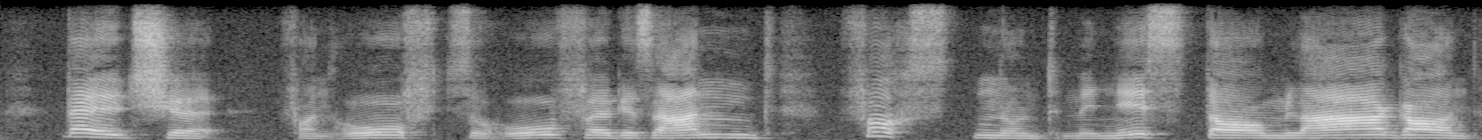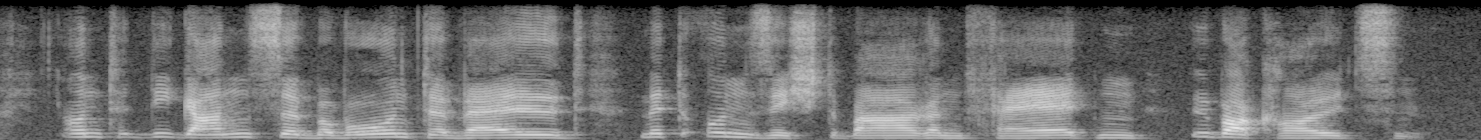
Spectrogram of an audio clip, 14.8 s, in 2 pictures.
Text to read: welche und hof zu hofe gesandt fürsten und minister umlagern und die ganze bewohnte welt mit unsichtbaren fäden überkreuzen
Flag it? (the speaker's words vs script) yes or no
yes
